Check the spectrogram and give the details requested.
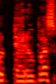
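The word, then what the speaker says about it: Pteropus: इसको टेरोपस pronounce करते हैं।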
